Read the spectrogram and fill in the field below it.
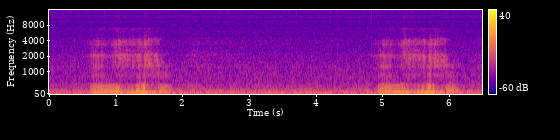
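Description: Two loud, low, vibrating snores on breaths in, a few seconds apart, with quiet between: heavy snoring during sleep.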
